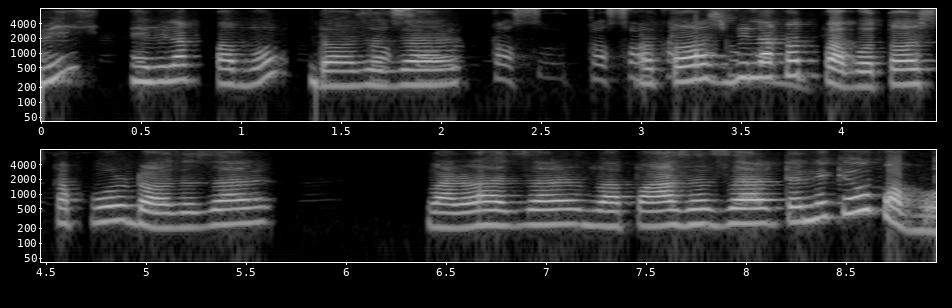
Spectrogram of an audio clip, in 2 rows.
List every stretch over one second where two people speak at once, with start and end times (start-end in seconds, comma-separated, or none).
1.6-3.7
